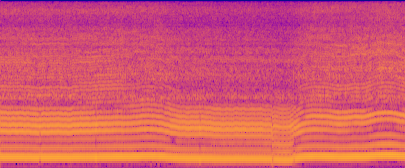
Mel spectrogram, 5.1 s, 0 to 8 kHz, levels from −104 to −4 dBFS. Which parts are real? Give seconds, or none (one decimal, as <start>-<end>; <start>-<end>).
0.5-1.2; 2.5-3.4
